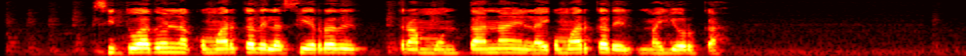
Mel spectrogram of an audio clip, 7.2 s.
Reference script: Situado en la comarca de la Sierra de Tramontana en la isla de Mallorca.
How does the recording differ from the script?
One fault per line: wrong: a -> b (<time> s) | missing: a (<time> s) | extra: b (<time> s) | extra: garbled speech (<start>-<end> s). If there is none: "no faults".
wrong: isla -> comarca (4.1 s)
